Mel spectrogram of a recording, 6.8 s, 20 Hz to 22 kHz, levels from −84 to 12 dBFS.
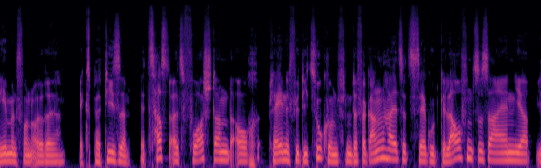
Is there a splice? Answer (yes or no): yes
